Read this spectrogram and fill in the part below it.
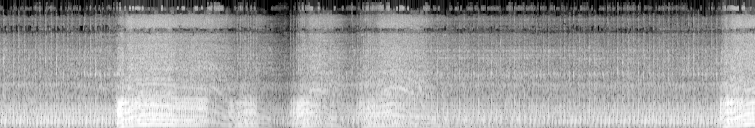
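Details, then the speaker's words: Mini chainsaw saved from scrap, being fixed for a fuel leak, after carburetor adjustment (low side opened, too-rich high side turned down): even idle, then crisp revs climbing and dropping cleanly without bogging or sputtering; normal idle and revving. "Okay, that sounds quite good now, except of course that the change makes very..."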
